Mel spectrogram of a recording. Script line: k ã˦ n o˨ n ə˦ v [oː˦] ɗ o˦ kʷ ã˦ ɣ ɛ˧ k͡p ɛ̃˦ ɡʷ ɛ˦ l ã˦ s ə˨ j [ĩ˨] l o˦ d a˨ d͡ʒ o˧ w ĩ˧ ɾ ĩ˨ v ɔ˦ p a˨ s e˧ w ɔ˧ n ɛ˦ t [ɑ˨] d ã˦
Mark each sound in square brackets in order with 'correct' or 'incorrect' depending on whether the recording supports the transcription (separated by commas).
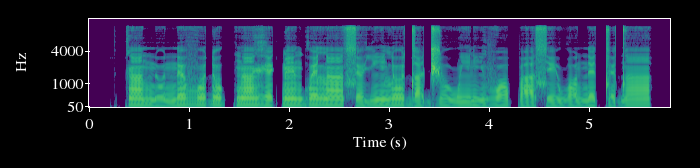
incorrect, incorrect, incorrect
